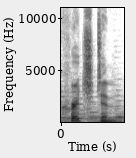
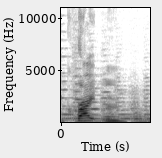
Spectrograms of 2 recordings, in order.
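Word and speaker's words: Crichton: I always thought Kitchen. I thought you pronounced it that way, but according to Google, you pronounced it Kiton.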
